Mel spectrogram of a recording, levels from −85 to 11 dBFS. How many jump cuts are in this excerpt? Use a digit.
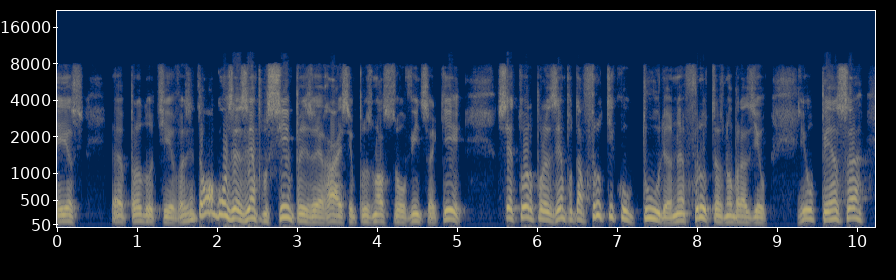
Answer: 1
